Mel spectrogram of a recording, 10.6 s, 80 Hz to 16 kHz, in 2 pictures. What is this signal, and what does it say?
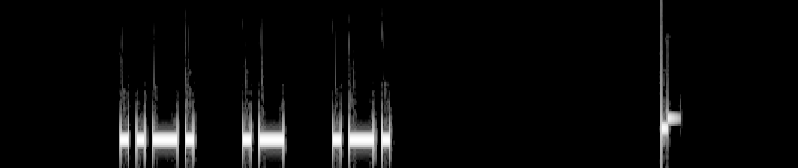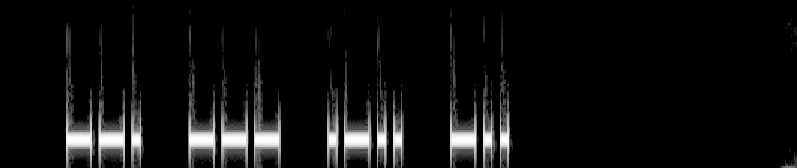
Morse code, heard as a keyed tone, about 22 wpm, spaced as for 16 wpm, 700 Hz. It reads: FAR GOLD
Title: 2x Character Spacing - Top 500 Words - 22wpm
